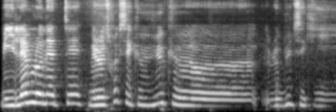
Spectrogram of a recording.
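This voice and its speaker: A woman with an average-pitched voice reads visual-novel text aloud as she plays. She breaks off from the narration for blunt, slangy remarks. Her delivery is casual and teasing, like chatting with friends over a game. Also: fairly even intonation, normal speed. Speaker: co-host reading a dating game aloud and reacting.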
